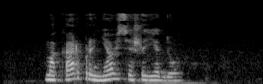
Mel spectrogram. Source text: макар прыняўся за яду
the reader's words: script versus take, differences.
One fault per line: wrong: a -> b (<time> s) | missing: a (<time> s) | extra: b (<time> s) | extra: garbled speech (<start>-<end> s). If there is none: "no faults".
no faults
